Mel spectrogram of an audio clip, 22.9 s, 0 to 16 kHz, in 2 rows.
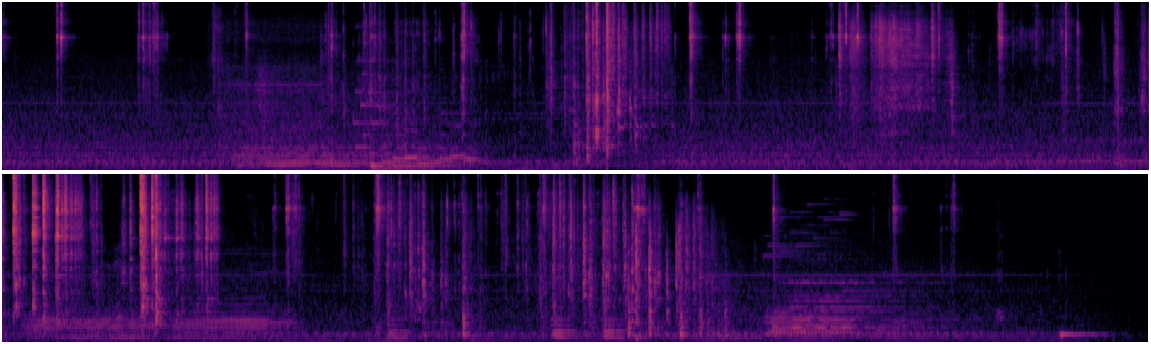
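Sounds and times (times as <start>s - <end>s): electronic slot-machine tones: 2.3s - 5.1s, 11.7s - 14.3s, 17.0s - 17.8s, 19.1s - 21.1s.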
